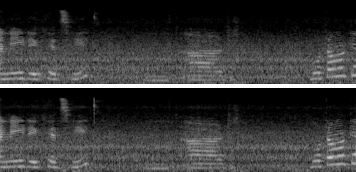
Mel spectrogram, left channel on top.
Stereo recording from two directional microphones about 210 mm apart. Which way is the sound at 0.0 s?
10° left (ahead or behind).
